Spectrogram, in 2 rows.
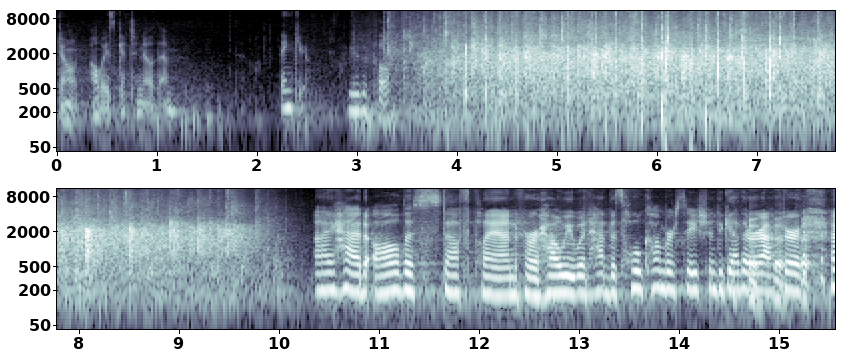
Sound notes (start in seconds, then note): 6.0 applause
